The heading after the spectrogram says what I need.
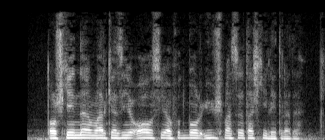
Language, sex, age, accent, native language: Uzbek, male, 25-34, Jizzax, Uzbek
